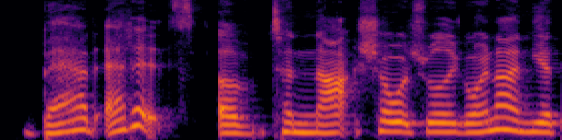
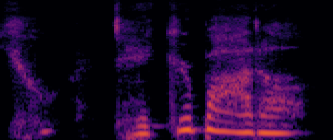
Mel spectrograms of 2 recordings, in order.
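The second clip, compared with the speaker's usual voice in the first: fast, much softer sinister whisper; eerie whisper; 6 semitones lower, 11 dB quieter, faster than usual. Retold or imitated. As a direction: hiss the curse quickly and secretly. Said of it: "She's like".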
